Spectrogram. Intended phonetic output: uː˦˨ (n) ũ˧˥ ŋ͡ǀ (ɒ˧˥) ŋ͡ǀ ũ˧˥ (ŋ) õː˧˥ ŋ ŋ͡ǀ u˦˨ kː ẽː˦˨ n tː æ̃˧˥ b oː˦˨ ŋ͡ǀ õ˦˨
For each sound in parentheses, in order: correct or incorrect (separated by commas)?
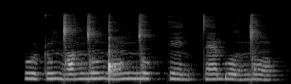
incorrect, correct, incorrect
